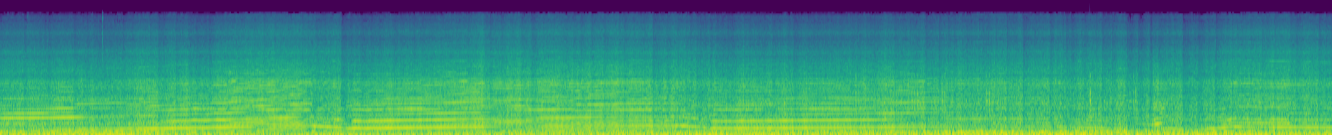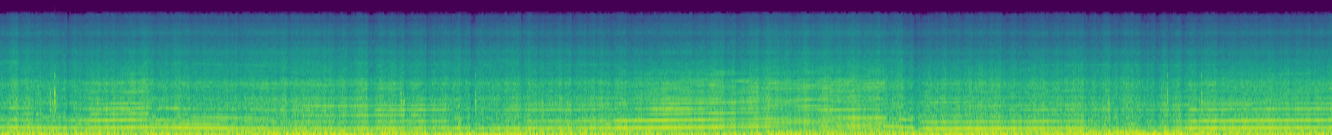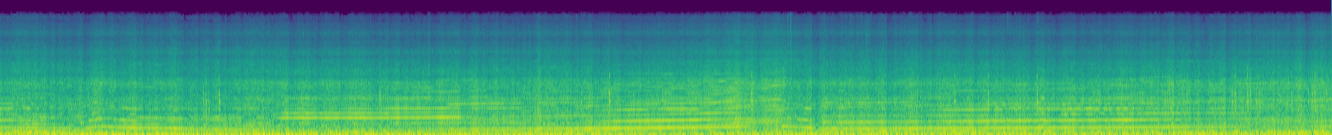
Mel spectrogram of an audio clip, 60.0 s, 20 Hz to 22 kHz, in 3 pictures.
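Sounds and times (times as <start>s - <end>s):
car engine revving: 0.0s - 59.9s
road and wind noise: 0.0s - 59.9s.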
